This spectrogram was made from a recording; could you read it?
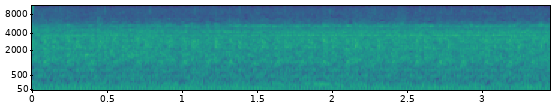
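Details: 2006 diesel (ICP/contribution balance checked) at 53 degrees start, deep uneven idle loping about three times a second; injectors number two and four bad per contribution balance; rough idle from faulty injectors.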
